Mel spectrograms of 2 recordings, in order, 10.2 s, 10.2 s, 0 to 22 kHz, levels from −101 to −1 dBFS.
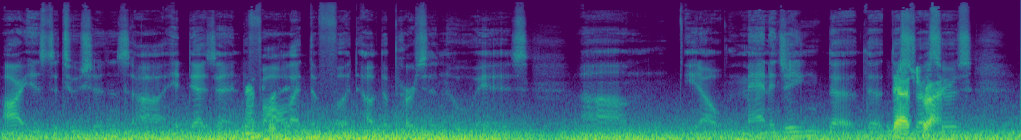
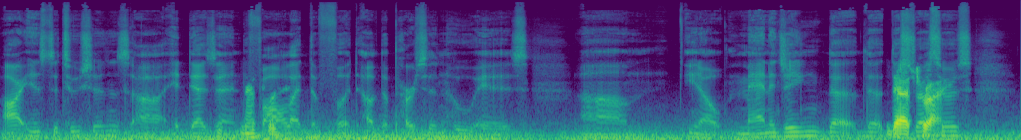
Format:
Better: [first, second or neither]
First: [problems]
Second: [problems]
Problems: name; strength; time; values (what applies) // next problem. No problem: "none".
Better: second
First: wind noise on the microphone; heavy; 8 dB below the speech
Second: wind noise on the microphone; occasional gusts; 20 dB below the speech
